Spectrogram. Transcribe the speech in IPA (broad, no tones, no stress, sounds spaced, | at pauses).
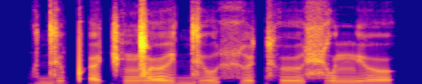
dʲ o pʼ ɛ t͡ʃ ŋ͡ǀ ø i̯ dʲ u ç y tʰ ʉ ɕ u nʲ ɵ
